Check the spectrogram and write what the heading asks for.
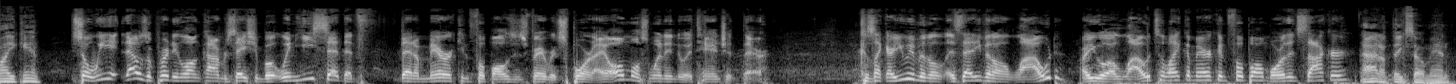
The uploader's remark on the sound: Live From Radio Row.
